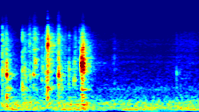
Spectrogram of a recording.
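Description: A deck of cards is shuffled with quick riffling snaps.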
